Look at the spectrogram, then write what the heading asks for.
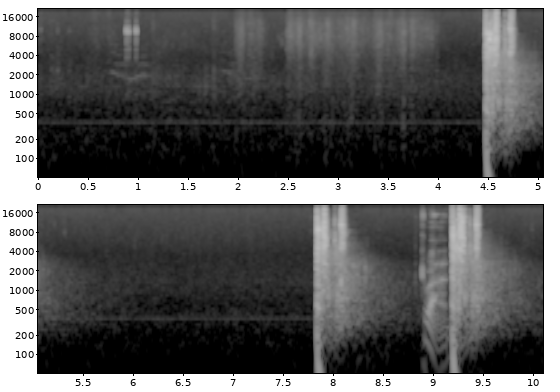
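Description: Gunshots in the survival game Rust: three sharp, loud cracks, each trailing off in a ringing decay, the last a quick double shot, with quiet ambient noise between them and someone speaking briefly.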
